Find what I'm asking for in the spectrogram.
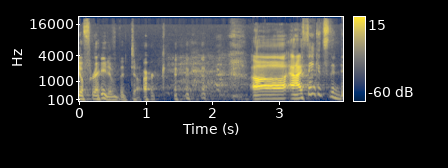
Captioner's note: laughter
